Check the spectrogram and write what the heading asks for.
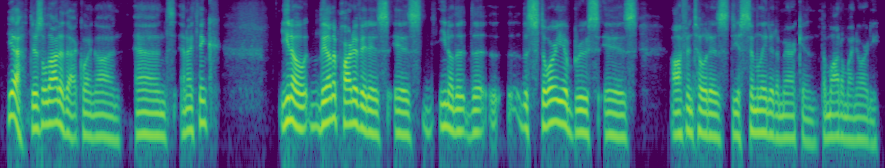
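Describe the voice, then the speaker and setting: This middle-aged man from Hawaii, an author guesting on a podcast, has a mid-range, darkish voice and talks a little slowly. He rambles thoughtfully with plenty of fillers in casual conversation, captured as clean studio sound without echo.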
